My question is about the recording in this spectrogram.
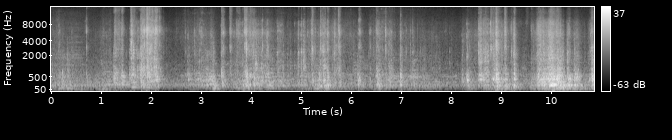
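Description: Coiled corrugated plastic grey waste hose being crammed into a caravan front locker: irregular rustling, scraping and knocking of plastic on plastic, with louder spells about two seconds in and near the end.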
